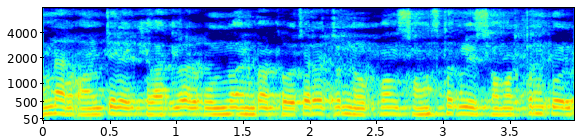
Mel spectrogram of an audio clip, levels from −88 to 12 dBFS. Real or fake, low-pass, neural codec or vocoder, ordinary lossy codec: fake; none; codec, 16 kHz, 4 kbps, FreqCodec, larger model; none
